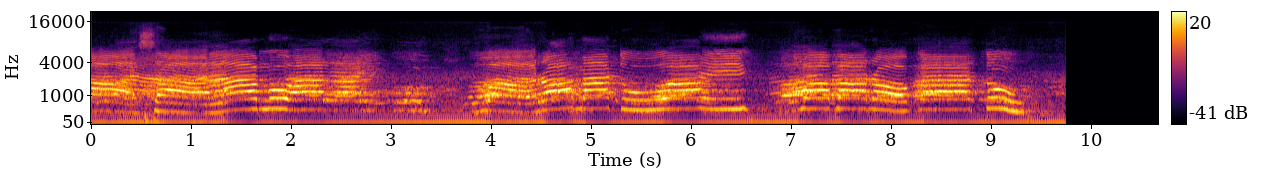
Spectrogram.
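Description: A group of young children singing in unison through a microphone and PA, in phrases of a few seconds, over a steady low hum. The sound cuts off abruptly near the end.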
